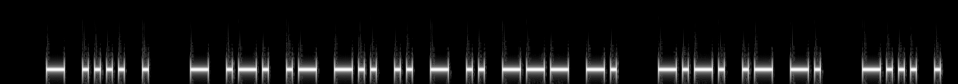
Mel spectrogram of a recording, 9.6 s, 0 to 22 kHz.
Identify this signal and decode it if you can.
Morse code, heard as a keyed tone, about 20 wpm, 700 Hz. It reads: THE TRADITION CAN BE
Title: Sentences with 6-Word Phrases - 20wpm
